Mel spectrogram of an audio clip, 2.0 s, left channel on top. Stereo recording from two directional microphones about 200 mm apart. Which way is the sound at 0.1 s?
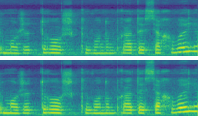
20° right (ahead or behind).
